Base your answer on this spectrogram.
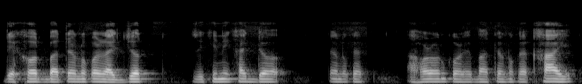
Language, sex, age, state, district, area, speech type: Assamese, male, 60+, Assam, Udalguri, rural, spontaneous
